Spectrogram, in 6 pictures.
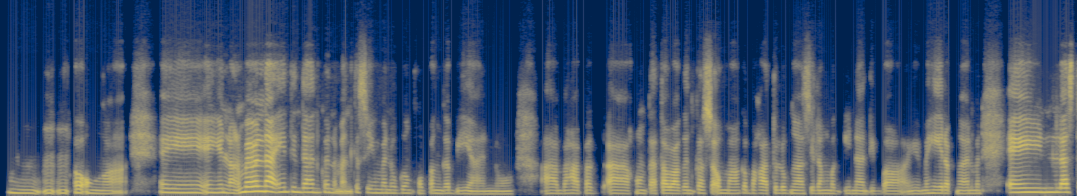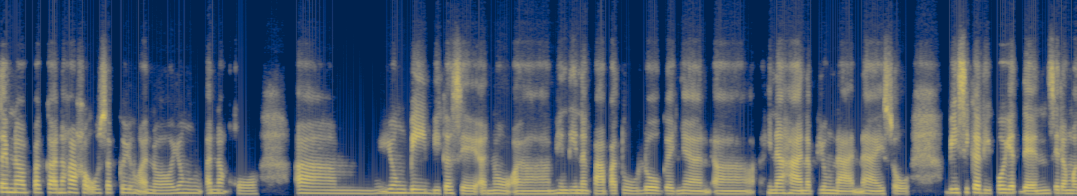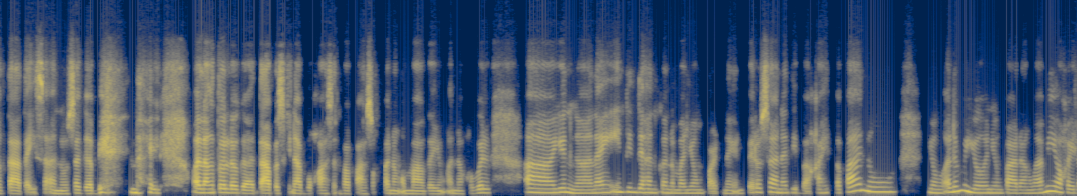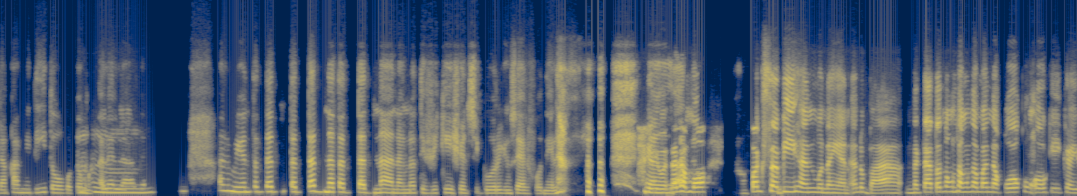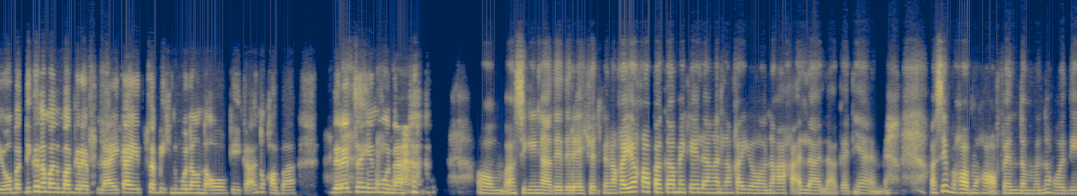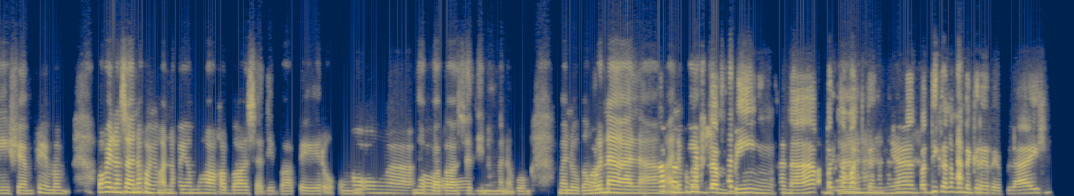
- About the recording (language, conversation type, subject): Filipino, advice, Paano ko mapananatili ang koneksyon ko sa mga tao habang nagbabago ang mundo?
- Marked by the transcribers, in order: chuckle; laugh; other background noise; chuckle; unintelligible speech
